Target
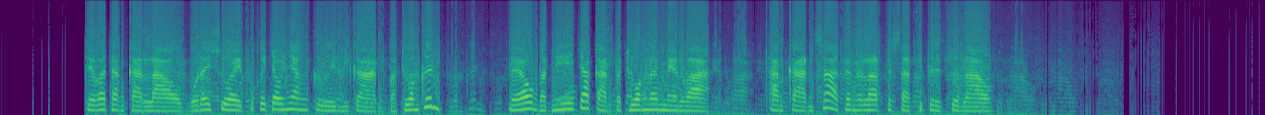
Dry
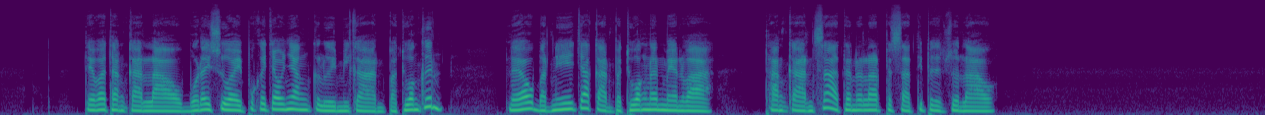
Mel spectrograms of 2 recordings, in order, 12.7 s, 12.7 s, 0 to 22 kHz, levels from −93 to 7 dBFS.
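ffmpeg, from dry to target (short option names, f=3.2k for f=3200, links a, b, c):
-filter_complex "[0:a]asplit=2[a][b];[b]acompressor=threshold=-43dB:ratio=8,volume=2.5dB[c];[a][c]amix=inputs=2:normalize=0,highpass=190,equalizer=f=1.7k:t=o:w=2:g=13,asplit=5[d][e][f][g][h];[e]adelay=443,afreqshift=-68,volume=-15.5dB[i];[f]adelay=886,afreqshift=-136,volume=-22.4dB[j];[g]adelay=1329,afreqshift=-204,volume=-29.4dB[k];[h]adelay=1772,afreqshift=-272,volume=-36.3dB[l];[d][i][j][k][l]amix=inputs=5:normalize=0,acrusher=bits=6:dc=4:mix=0:aa=0.000001,dynaudnorm=f=290:g=3:m=11.5dB"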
